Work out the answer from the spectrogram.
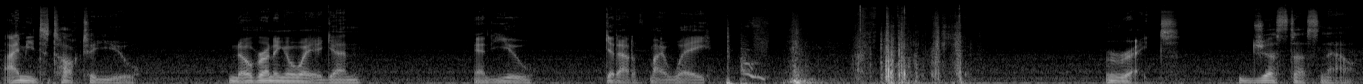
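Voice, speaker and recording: A man playing a sardonic, gruff but protective antihero villain in an intense, emotional audio roleplay. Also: a bass voice, fairly even intonation, takes it slowly, pauses often, a little hiss or hum. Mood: tense, hurt.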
